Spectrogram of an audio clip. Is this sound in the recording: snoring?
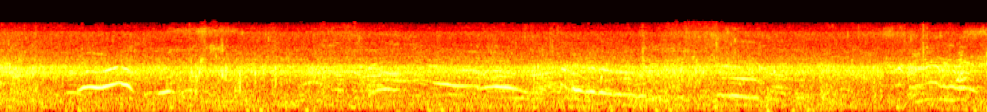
no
